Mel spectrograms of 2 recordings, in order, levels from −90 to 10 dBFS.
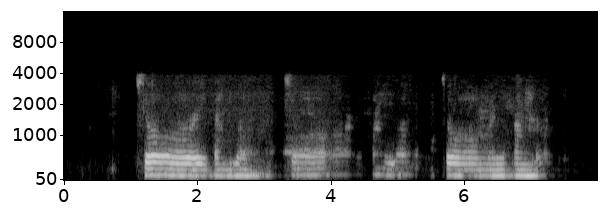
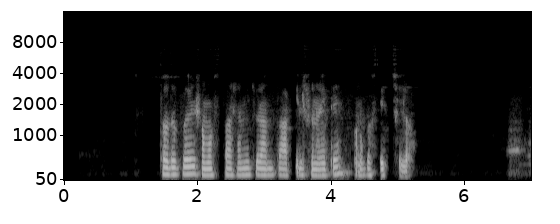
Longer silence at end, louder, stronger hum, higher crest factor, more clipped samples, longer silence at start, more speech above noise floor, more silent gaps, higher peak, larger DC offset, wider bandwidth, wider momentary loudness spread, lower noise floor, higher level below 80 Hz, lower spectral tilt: first, 0.8 s vs 0.2 s; first, -19 LUFS vs -24 LUFS; neither; about the same, 18 dB vs 18 dB; neither; second, 1.1 s vs 1.45 s; second, 61 dB vs 67 dB; neither; about the same, -4 dBFS vs -6 dBFS; neither; about the same, 4.1 kHz vs 4.1 kHz; first, 20 LU vs 9 LU; second, -79 dBFS vs -89 dBFS; first, -56 dBFS vs -64 dBFS; about the same, -12.5 dB/octave vs -12 dB/octave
